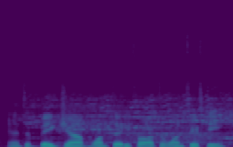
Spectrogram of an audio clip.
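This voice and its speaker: Speaking with an Australian accent, a man delivers his words at a moderate pace in a fairly low pitch with monotone, flat intonation. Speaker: sports commentator. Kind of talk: live commentary. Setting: commentary box.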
